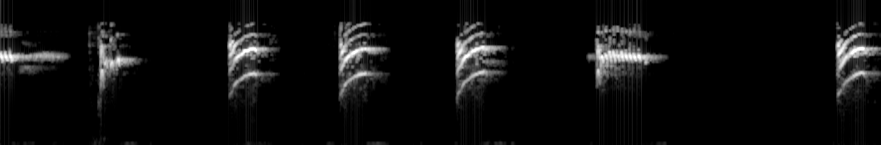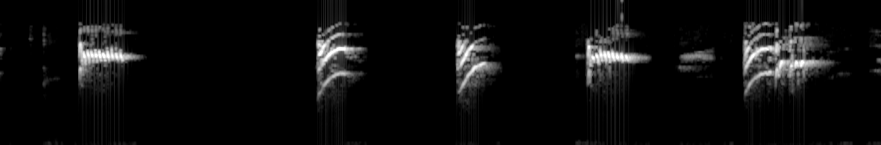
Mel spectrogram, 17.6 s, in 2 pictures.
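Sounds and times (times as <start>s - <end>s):
female Belgian canary calling for mating: 0.0s - 1.5s, 2.3s - 2.8s, 3.4s - 3.9s, 4.6s - 5.2s, 5.9s - 6.8s, 8.4s - 8.9s, 9.6s - 10.3s, 12.0s - 12.5s, 13.4s - 13.9s, 14.6s - 17.6s.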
